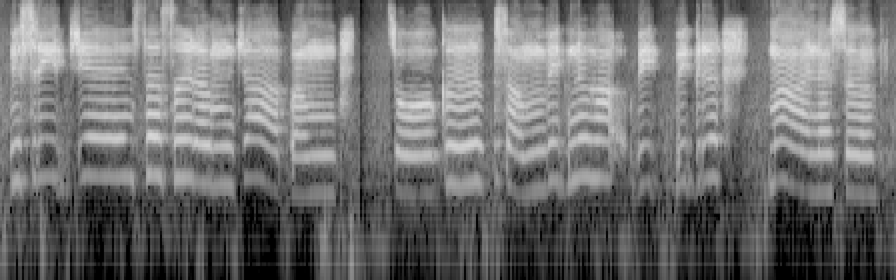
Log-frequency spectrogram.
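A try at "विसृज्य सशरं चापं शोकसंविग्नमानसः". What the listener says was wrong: सहस्रम बोला ये भी गलत, और शोक बोला ये भी गलत। दोबारा बोलो विसृज्य वाला।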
